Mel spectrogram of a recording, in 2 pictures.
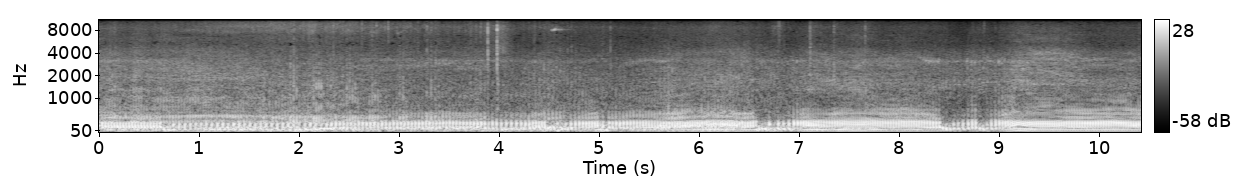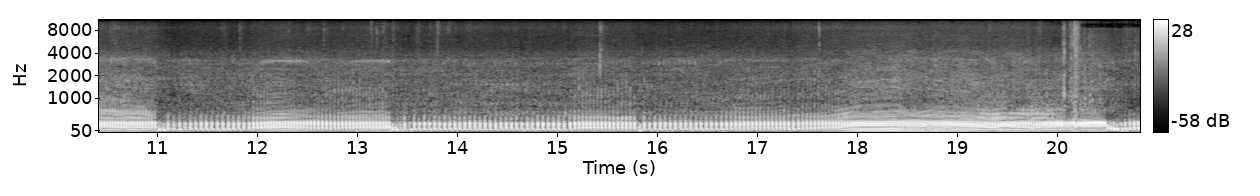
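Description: Four-stroke single-cylinder enduro motorcycle engine on the move, its pitch rising and falling as the throttle is worked on a slow, leaf-covered forest trail.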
